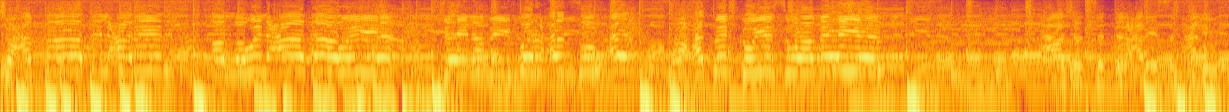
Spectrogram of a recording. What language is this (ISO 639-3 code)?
ara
